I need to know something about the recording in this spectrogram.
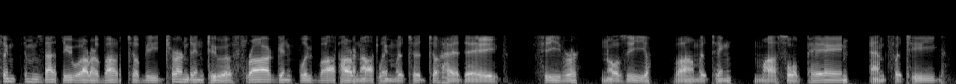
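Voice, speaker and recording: Deep male alert announcer, phone-like sound. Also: normal speed, no echo. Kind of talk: scripted emergency alert announcement. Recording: narrow-band phone-like alert audio.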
